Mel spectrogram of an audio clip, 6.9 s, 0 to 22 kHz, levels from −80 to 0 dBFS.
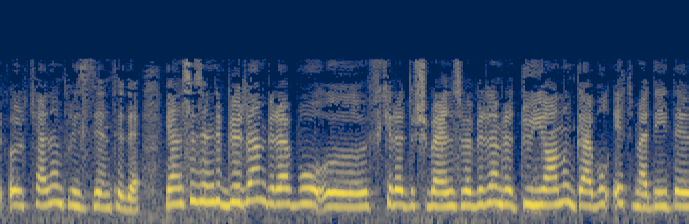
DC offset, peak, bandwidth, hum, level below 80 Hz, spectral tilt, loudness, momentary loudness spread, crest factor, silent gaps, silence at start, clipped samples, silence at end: under 0.1%; 0 dBFS; 8.8 kHz; none; -46 dBFS; -5.5 dB/octave; -11 LUFS; 5 LU; 10 dB; none; 0 s; under 0.1%; 0 s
